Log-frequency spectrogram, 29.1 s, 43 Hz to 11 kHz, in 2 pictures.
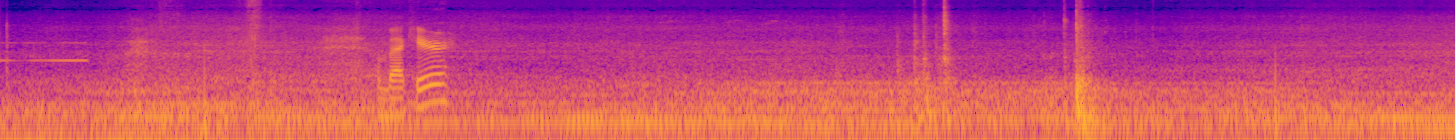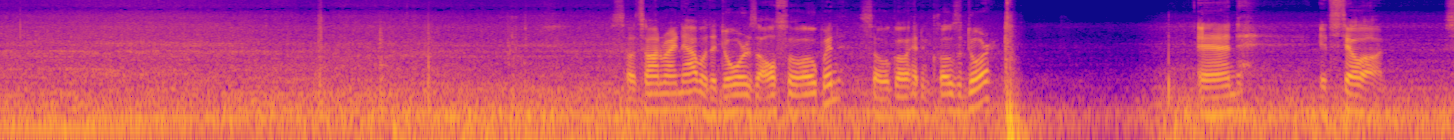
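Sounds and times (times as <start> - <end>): steady low rumble: 0.0 - 29.0
tailgate dropping open clunk: 8.9 - 9.7, 10.4 - 11.4
tailgate latch clicks: 9.0 - 9.6.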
